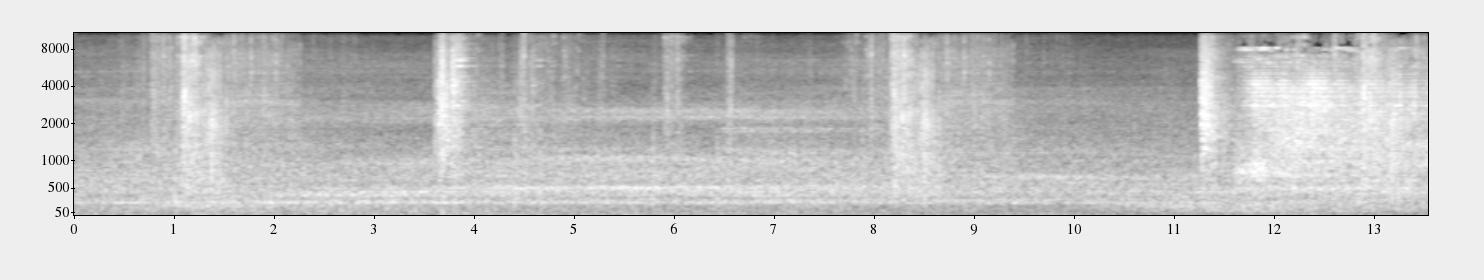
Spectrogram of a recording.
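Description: Arrows whoosh and thud into stone, again and again.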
